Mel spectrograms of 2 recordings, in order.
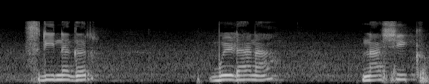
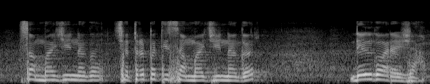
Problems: constant background noise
